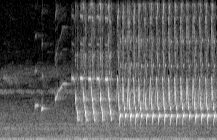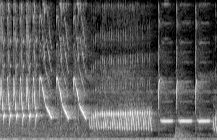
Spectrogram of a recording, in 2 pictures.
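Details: Canary singing a long master song for training: a fast metallic rolling trill, a few sweeping whistles, a harsh buzzy passage, then short clear held whistles; faint low hum behind.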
